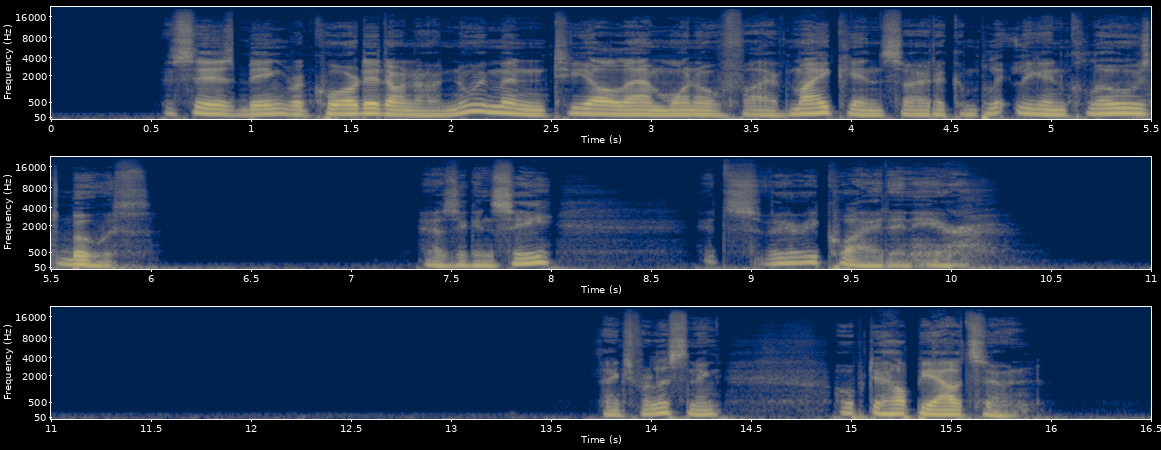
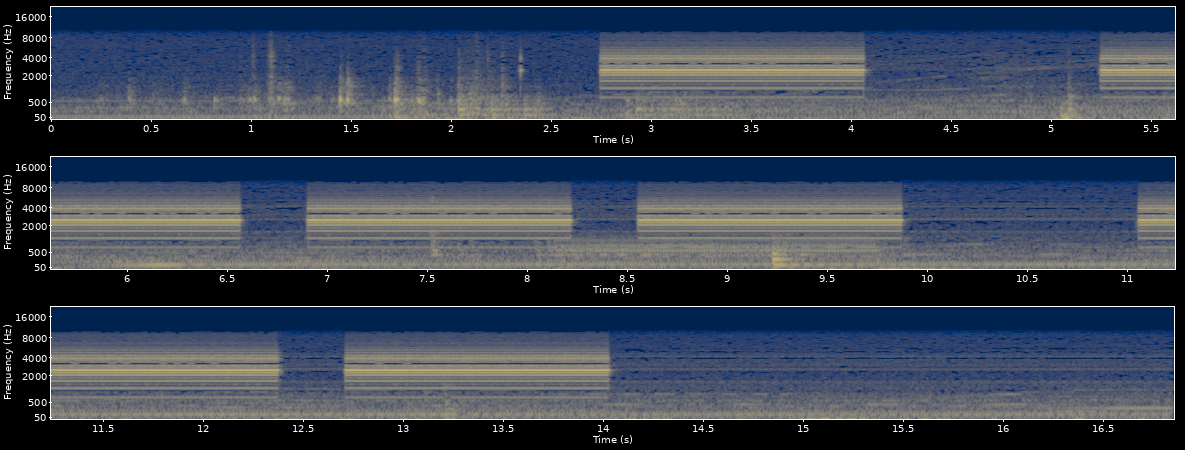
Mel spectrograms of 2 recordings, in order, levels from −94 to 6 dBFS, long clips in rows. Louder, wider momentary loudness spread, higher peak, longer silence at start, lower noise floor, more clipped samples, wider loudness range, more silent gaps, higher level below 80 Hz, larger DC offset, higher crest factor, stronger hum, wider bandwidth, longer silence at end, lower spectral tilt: second, -27 LUFS vs -17 LUFS; second, 13 LU vs 18 LU; second, -10 dBFS vs -6 dBFS; first, 0.55 s vs 0 s; first, -71 dBFS vs -42 dBFS; neither; first, 11 LU vs 4 LU; neither; about the same, -46 dBFS vs -46 dBFS; neither; about the same, 18 dB vs 16 dB; neither; first, 18 kHz vs 10 kHz; first, 0.55 s vs 0 s; first, -6 dB/octave vs -2.5 dB/octave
